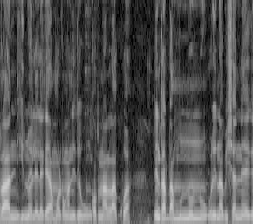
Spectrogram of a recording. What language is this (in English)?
Masai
